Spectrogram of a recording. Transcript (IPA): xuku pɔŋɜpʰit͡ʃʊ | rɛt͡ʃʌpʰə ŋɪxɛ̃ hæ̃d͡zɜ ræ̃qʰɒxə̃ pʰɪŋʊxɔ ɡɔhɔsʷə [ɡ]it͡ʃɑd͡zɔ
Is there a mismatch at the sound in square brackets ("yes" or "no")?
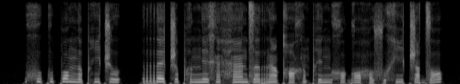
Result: yes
